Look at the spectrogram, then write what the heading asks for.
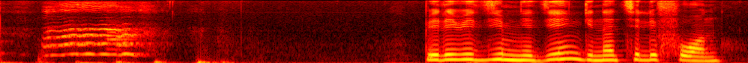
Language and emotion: Russian, neutral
